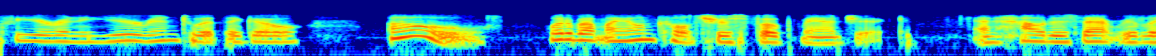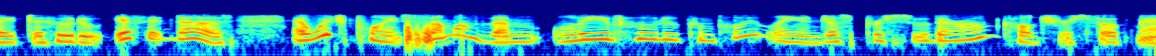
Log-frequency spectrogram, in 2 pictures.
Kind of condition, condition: link, phone line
